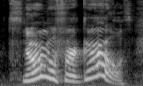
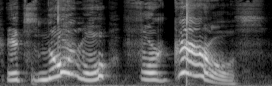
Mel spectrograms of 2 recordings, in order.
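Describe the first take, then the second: First: Emphatic. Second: Drawn out and loud; slow emphatic insistence. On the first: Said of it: "repeats with emphasis". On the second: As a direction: insist on it, slowly. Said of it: "repeat slower and louder". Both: Shown as a demonstration.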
